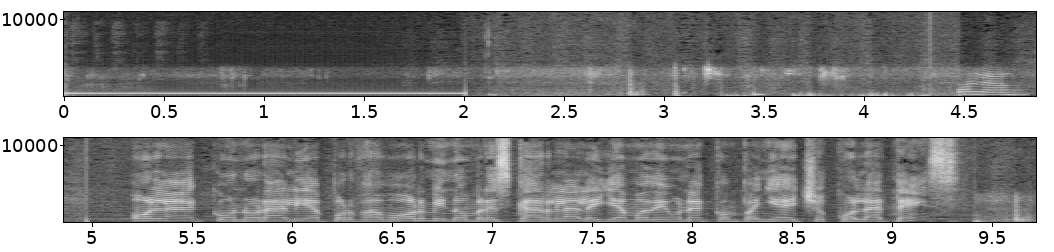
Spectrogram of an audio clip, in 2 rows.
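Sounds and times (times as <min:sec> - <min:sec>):
loud steady telephone dial tone: 0:00.0 - 0:02.0
speech: 0:04.5 - 0:09.6.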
